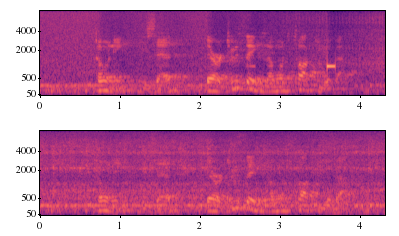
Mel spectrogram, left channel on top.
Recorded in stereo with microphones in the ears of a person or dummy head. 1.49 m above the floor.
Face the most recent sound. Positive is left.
turn(degrees=55)  # may be behind; listen again after turning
